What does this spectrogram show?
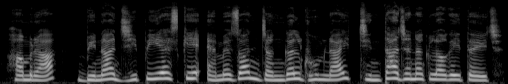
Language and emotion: Maithili, fearful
